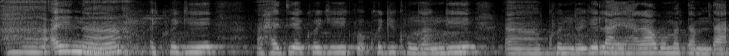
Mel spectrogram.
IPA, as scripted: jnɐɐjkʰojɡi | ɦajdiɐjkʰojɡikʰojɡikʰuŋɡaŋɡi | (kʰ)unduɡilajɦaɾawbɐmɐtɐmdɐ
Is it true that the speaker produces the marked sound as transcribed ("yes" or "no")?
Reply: yes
